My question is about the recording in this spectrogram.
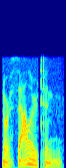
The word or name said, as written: Northallerton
